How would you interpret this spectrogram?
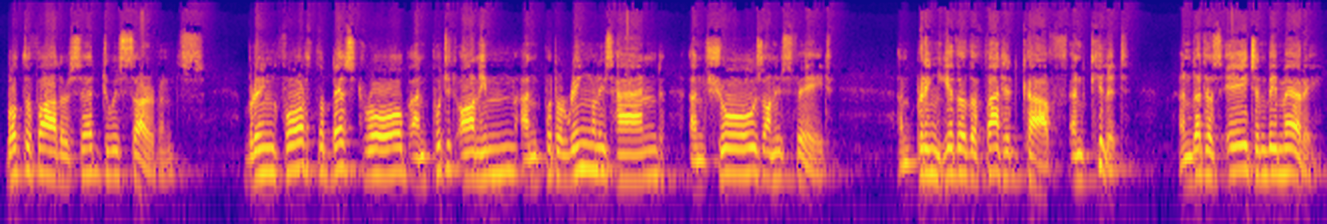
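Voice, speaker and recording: A man reading a scripted educational narration in a formal, measured, oratorical manner. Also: fairly high pitch, expressive, dark tone. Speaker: lecturer and reader. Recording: dull lo-fi cassette recording.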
